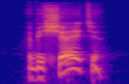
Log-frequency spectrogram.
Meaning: second-person plural present indicative imperfective of обеща́ть (obeščátʹ)
- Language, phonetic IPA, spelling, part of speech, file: Russian, [ɐbʲɪˈɕːæ(j)ɪtʲe], обещаете, verb, Ru-обещаете.ogg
